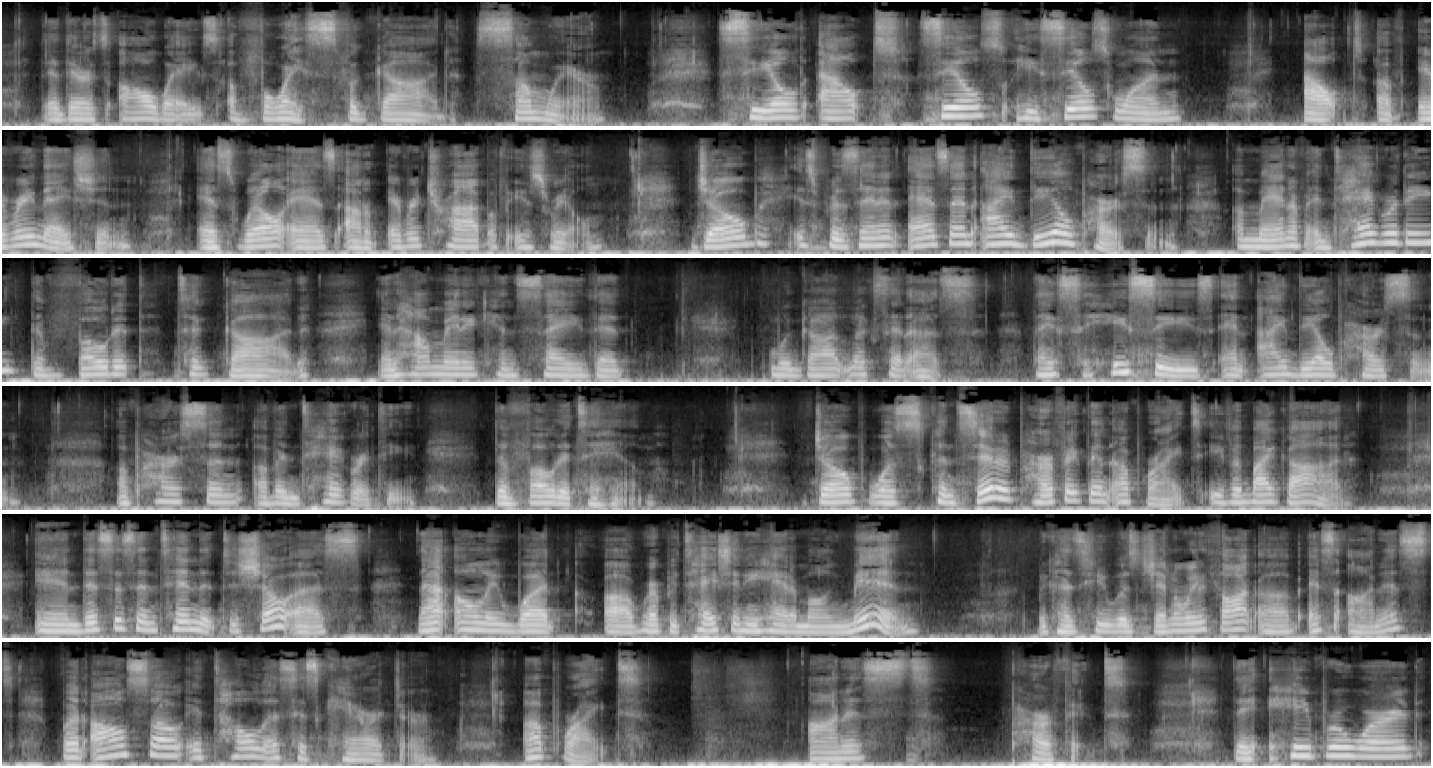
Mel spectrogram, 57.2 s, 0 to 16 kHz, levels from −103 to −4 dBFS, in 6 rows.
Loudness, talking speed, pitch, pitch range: -26 LUFS, 120 wpm, 160 Hz, 145-185 Hz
